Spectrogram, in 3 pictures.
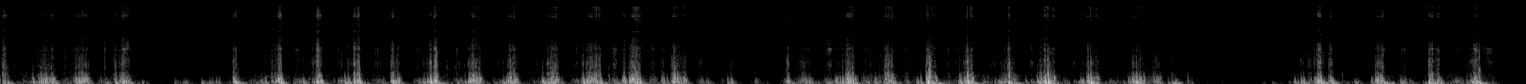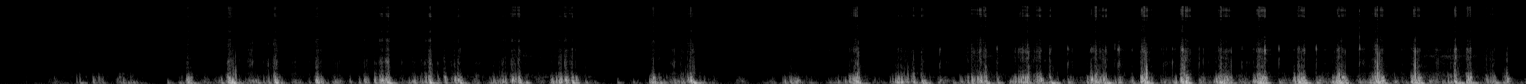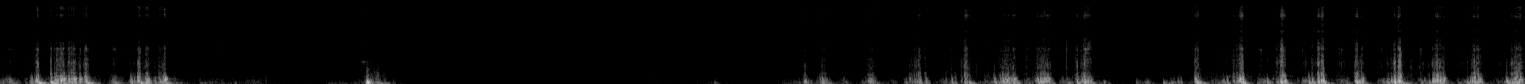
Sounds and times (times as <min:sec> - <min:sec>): Wood: 0:23.1 - 0:32.3.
